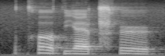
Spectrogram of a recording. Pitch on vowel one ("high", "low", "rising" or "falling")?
falling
